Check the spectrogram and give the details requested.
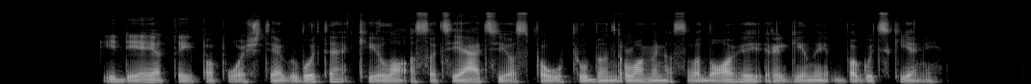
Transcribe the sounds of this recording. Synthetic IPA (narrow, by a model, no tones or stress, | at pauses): ḭd̪ʲeːjɛt̪ɐɪpɐpʰṵɔʃʲt̪ʲeːɡlˠʊt̪ʲɛkʲʰḭːlˠoːʔɐsɔt̪sʲɪjæːt̪sʲɪjo̰ːspɐ̰ṵpʲuːbʲɛnd̪ɾuɔmʲɛnʲo̰ːsʋɐ̰d̪o̰ːʋʲeɪɾʲɛ̰ɡʲɪ̰nɐɪbɐ̰ɡʊt̪sʲkʲḭɛnʲɛɪ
